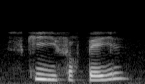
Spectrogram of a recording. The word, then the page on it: 's Kiefferbeil: Bas-Rhin; Herrlisheim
